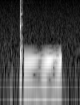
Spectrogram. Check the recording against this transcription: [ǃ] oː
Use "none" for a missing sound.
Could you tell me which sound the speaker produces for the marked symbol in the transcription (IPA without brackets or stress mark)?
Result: ǃ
